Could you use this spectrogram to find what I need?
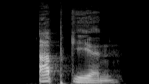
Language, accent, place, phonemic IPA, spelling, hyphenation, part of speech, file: German, Germany, Berlin, /ˈapˌɡeːən/, abgehen, ab‧ge‧hen, verb, De-abgehen.ogg
- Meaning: 1. to come off, to come loose, to wear off 2. to leave (esp. an educational institution; not necessarily by graduating) 3. to exit the stage 4. to go down, to happen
